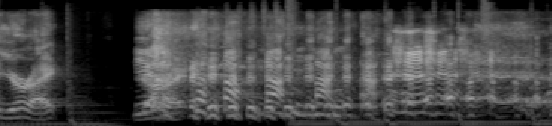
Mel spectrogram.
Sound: laugh

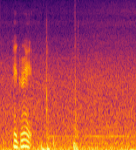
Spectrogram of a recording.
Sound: car shifts into gear

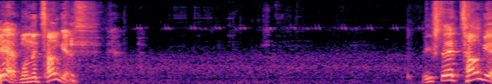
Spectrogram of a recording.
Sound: long pause

